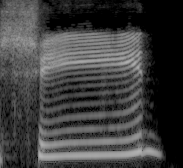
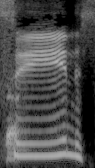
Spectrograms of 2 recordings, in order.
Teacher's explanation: নোক্তাওয়ালা তিনটে অক্ষরটি একটু চেপে পড়তে হবে শিন। আর নোক্তা নেই অক্ষরটি পড়তে হবে হালকা সিন, সিটি মারার মতন।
